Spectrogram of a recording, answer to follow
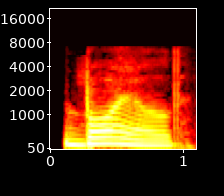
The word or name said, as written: boiled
